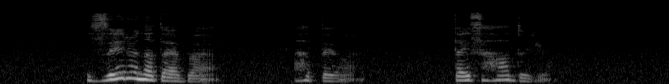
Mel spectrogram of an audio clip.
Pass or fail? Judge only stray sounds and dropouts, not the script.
pass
